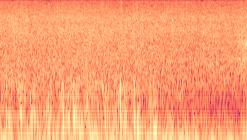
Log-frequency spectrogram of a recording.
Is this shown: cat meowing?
no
